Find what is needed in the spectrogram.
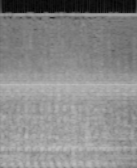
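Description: Two-wheeled walking tractor's single-cylinder diesel engine running with a rapid, even chug as the tractor passes.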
